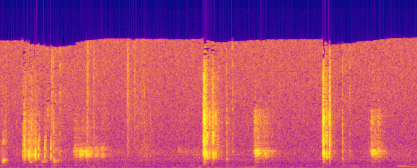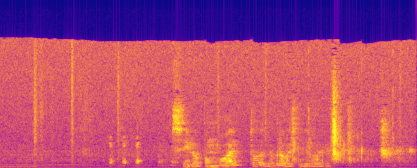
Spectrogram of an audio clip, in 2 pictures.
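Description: Dirt crunches in short bursts as blocks are dug and broken.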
